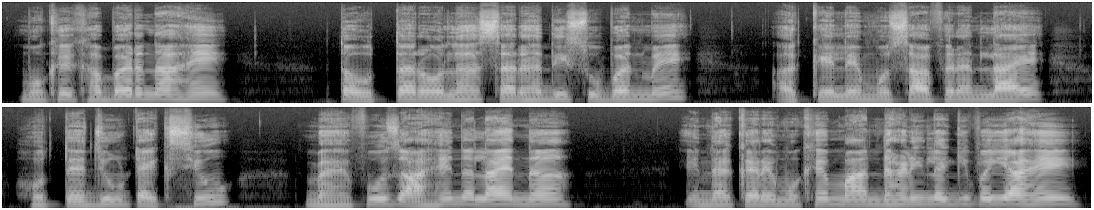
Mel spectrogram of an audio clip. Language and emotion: Sindhi, fearful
